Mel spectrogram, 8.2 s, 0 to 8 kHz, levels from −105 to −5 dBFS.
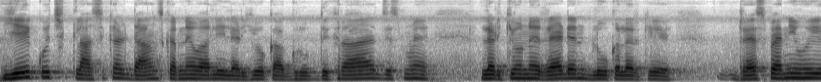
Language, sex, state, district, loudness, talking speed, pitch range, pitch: Hindi, male, Uttar Pradesh, Lucknow, -16 LUFS, 175 wpm, 135-155 Hz, 140 Hz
